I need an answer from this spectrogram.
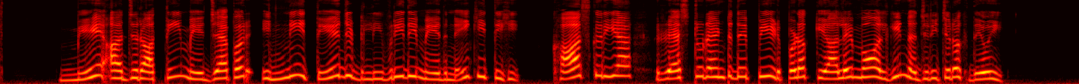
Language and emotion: Dogri, surprised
